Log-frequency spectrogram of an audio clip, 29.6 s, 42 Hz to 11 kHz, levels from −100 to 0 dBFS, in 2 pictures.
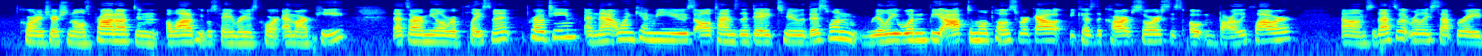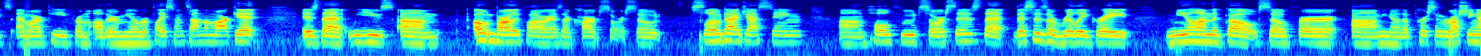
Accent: American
